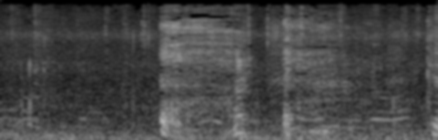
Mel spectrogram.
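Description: A person coughs about a second in: one sudden harsh burst, with a smaller one just after.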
